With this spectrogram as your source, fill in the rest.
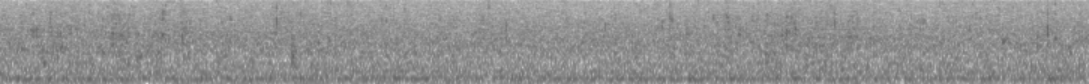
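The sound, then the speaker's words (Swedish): Babbling water in a narrow, cramped space, a soft, continuous bubbling wash with an even, low-level texture throughout and no other sounds standing out. “du hör att eh, det här porlande ljudet det kommer lite grann ifrån vänster sådär.”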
